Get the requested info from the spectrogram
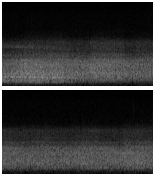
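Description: Express train passing close by at speed: a steady rushing noise of wheels on rails, loudest in the first second or so.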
